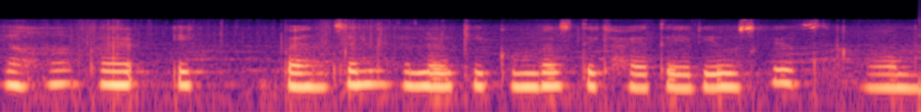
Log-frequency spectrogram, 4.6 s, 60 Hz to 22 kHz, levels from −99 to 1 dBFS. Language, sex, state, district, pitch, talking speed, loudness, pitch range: Hindi, female, Bihar, Patna, 240 Hz, 170 wpm, -17 LUFS, 230-255 Hz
